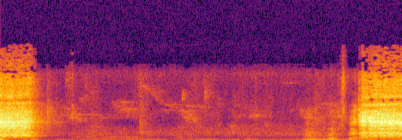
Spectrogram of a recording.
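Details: Newborn goat kid Joel, within his first hour of life, with his calm mother Penny nearby, captured on a GoPro: a bright, harmonic bleat opens the clip, quiet follows, then a second, longer bleat at the end.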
